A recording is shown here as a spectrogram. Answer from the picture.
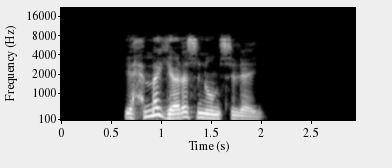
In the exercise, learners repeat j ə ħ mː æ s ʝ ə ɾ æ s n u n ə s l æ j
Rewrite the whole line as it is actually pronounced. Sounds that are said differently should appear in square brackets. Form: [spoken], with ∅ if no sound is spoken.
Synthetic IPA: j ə ħ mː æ [∅] ʝ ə ɾ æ s n u [m] ə s l æ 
